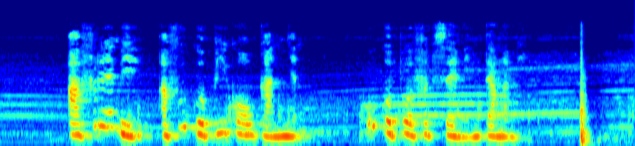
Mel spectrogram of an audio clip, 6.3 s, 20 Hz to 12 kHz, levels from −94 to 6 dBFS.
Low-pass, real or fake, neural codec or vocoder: 7.2 kHz; real; none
